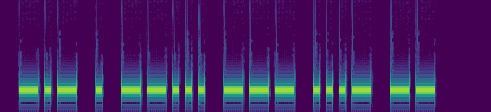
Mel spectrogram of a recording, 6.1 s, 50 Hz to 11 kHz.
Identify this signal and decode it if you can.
Morse code, heard as a keyed tone, about 15 wpm, 700 Hz. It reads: KE7OVM
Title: USA Call Signs - 6 Characters - 6x Character Spacing - 15wpm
